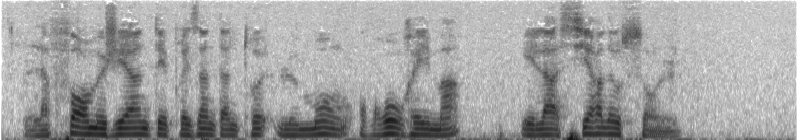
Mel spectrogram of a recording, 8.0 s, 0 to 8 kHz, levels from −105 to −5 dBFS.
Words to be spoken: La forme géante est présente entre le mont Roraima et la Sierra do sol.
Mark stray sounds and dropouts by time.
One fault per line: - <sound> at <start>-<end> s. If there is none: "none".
none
